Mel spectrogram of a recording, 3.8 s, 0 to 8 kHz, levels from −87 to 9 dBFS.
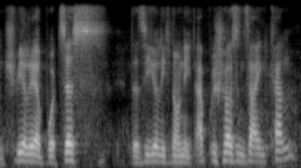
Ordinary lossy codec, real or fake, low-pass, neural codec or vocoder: Opus, 64 kbps; fake; 7.2 kHz; codec, 24 kHz, 0.9 kbps, WavTokenizer, small release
